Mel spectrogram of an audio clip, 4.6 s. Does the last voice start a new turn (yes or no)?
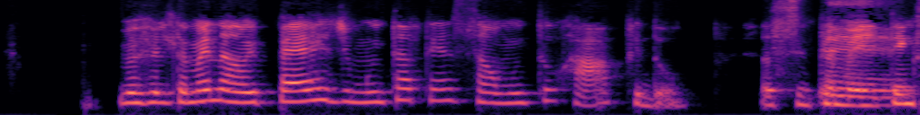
no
